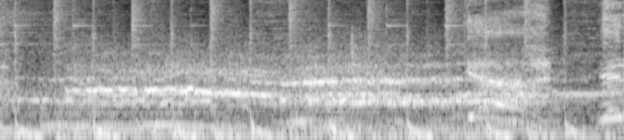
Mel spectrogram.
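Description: Cars racing down a mountain road in the anime Initial D, tires squealing in repeated skids over a loud, steady engine roar, with a voice talking over the action.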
